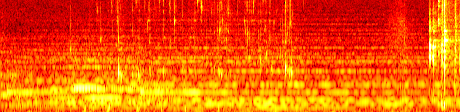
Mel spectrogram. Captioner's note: drink trickling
